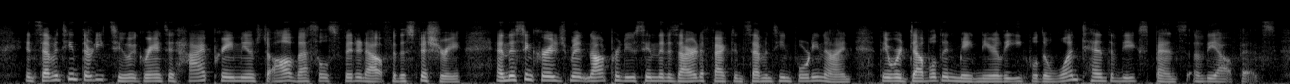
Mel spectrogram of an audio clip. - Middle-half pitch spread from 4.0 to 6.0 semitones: No, average, 3.0 semitones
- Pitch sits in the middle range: Yes, medium, 155 Hz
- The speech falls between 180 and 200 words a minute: Yes, average, 190 wpm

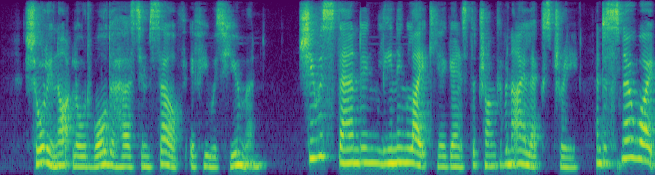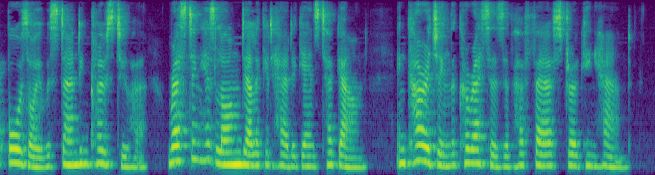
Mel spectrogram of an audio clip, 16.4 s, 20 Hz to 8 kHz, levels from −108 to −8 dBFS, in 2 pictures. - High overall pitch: Yes, high, 200 Hz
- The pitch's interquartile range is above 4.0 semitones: Yes, average, 4.5 semitones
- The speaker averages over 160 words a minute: Yes, average, 170 wpm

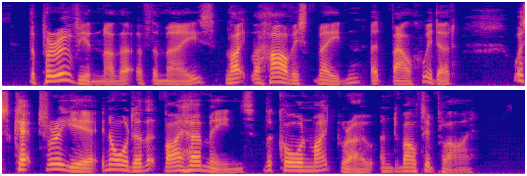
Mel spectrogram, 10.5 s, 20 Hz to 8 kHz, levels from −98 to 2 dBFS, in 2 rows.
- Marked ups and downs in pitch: Yes, wide, 7.2 semitones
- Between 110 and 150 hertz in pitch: Yes, low, 135 Hz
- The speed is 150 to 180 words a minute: Yes, average, 165 wpm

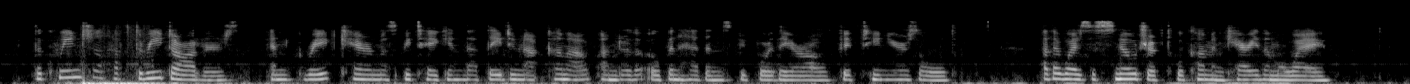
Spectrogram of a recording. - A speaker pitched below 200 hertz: No, high, 215 Hz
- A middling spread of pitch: No, narrow, 2.3 semitones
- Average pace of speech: Yes, average, 160 wpm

